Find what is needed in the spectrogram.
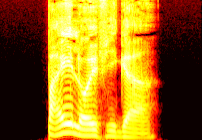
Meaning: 1. comparative degree of beiläufig 2. inflection of beiläufig: strong/mixed nominative masculine singular 3. inflection of beiläufig: strong genitive/dative feminine singular
- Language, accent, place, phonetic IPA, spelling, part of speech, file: German, Germany, Berlin, [ˈbaɪ̯ˌlɔɪ̯fɪɡɐ], beiläufiger, adjective, De-beiläufiger.ogg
